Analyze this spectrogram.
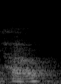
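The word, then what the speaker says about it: Pou: Last name Poe, P-O-U. P-O-E, P-O-U. It sounds like P-O-E, but it's spelled P-O-U.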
